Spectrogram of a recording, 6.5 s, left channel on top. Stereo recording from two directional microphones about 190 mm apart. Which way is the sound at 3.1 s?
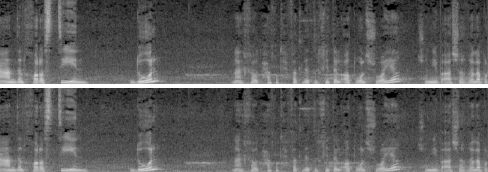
15° left (ahead or behind).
